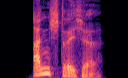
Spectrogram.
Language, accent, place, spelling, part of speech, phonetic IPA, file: German, Germany, Berlin, Anstriche, noun, [ˈanˌʃtʁɪçə], De-Anstriche.ogg
- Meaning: nominative/accusative/genitive plural of Anstrich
